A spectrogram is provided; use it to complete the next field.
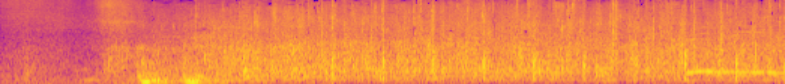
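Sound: audience applause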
